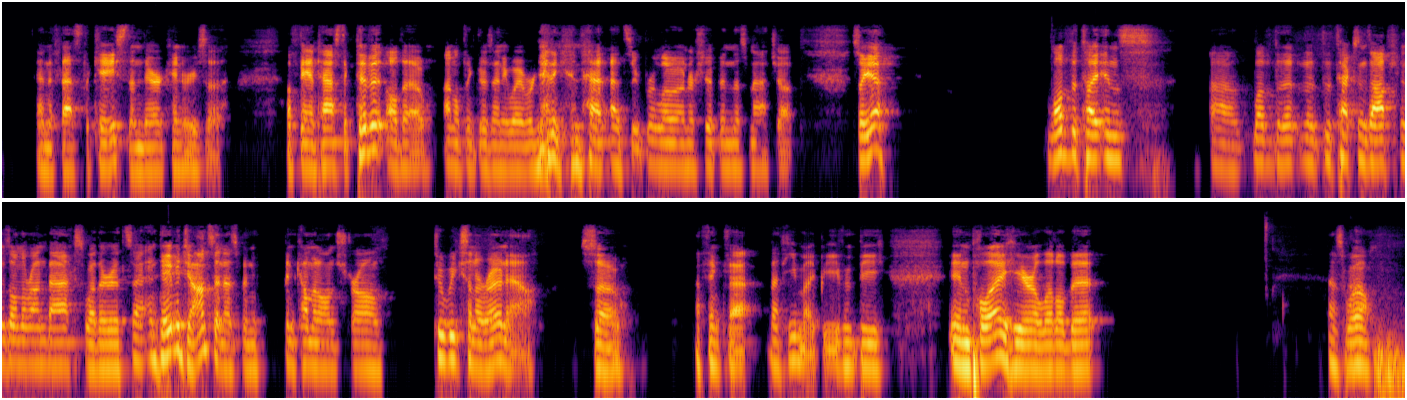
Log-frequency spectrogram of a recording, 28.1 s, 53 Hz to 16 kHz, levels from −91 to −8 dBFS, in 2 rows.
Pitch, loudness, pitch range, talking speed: 135 Hz, -20 LUFS, 125-155 Hz, 175 wpm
